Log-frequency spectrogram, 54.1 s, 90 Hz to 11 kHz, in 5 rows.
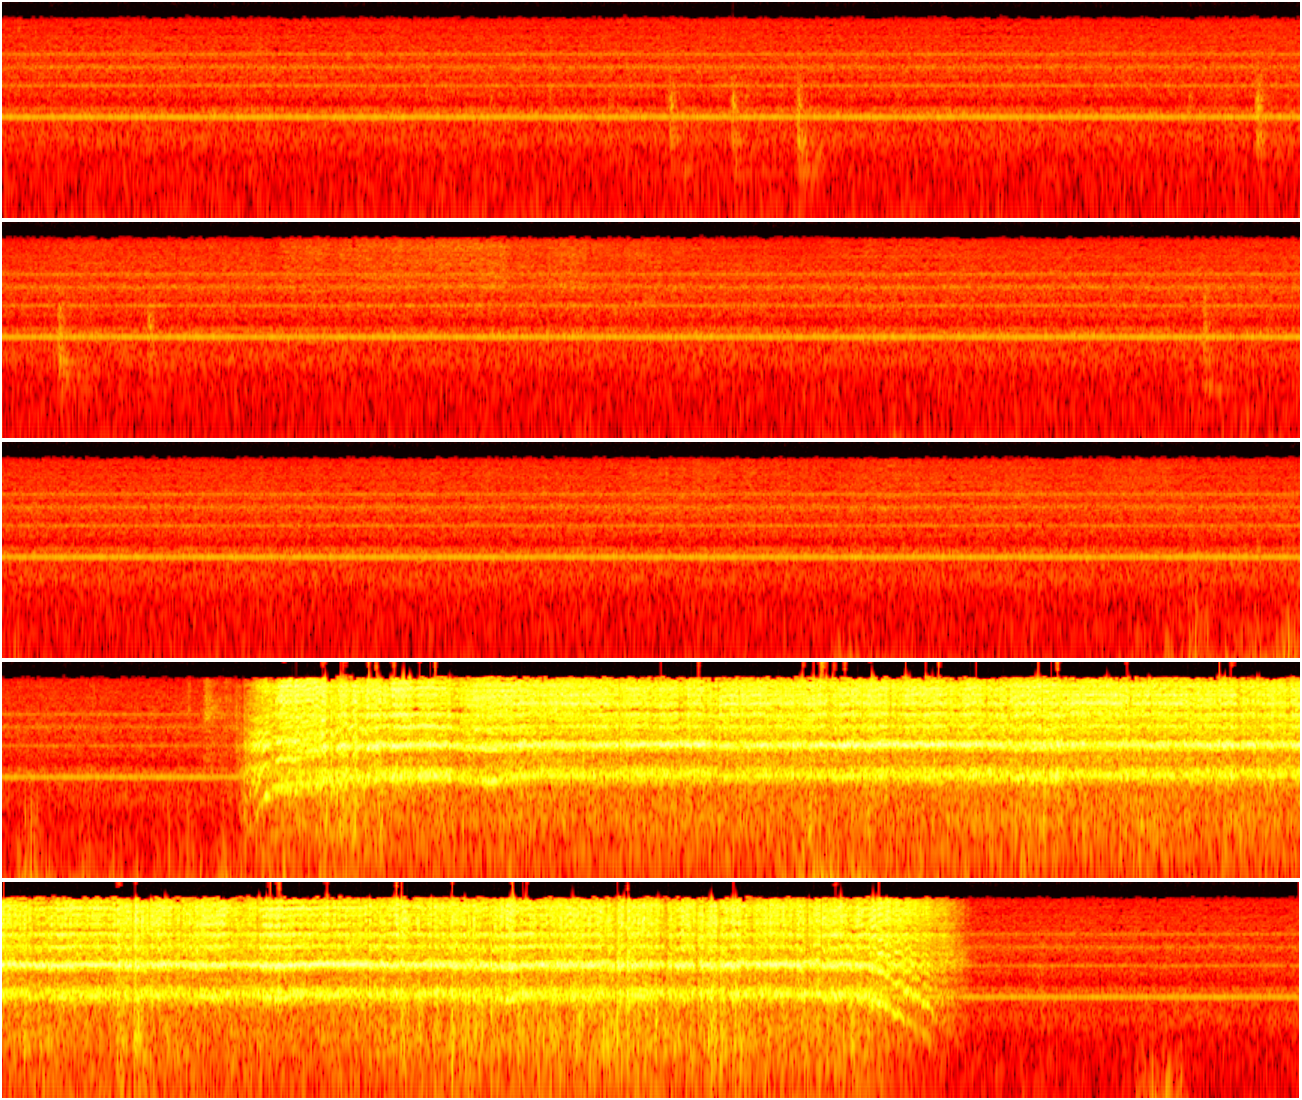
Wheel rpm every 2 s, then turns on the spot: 0, 0, 0, 0, 0, 0, 0, 0, 0, 0, 0, 0, 0, 0, 0, 0, 0, 110, 220, 230, 230, 230, 230, 230, 230, 100, 0.
none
